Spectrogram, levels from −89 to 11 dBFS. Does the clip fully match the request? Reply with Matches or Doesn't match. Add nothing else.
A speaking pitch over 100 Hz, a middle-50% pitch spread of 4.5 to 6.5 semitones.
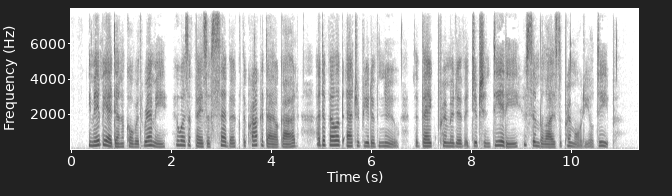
Matches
